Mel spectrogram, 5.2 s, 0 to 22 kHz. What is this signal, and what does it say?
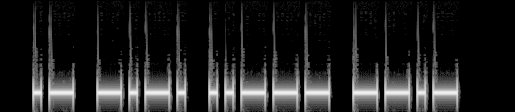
Morse code, heard as a keyed tone, about 15 wpm, 700 Hz. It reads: AC2Q
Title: USA Call Signs - 4 Characters - Repeated 2x - 15wpm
